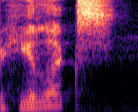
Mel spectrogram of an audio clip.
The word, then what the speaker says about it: Hilux: uh was it called is it pronounced Hilux or Helix hux Toyota H Helu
